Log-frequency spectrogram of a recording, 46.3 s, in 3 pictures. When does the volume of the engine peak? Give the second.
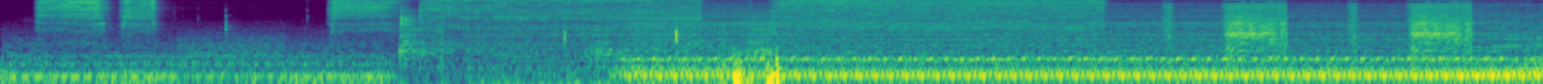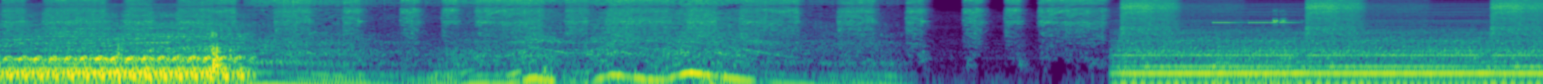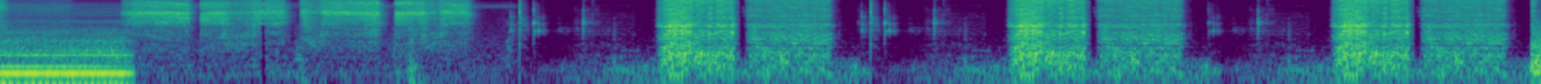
17 s.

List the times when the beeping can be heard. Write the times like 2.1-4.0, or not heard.
27.6-28.5.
